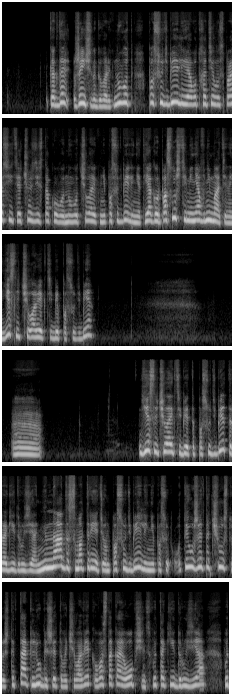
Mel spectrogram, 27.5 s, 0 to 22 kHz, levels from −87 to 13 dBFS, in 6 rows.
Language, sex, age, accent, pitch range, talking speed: Russian, female, 40-59, native, 210-270 Hz, 150 wpm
